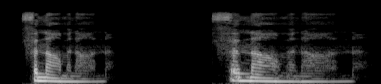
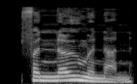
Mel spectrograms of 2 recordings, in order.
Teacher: US has na. UK has no. Watch the middle sound.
